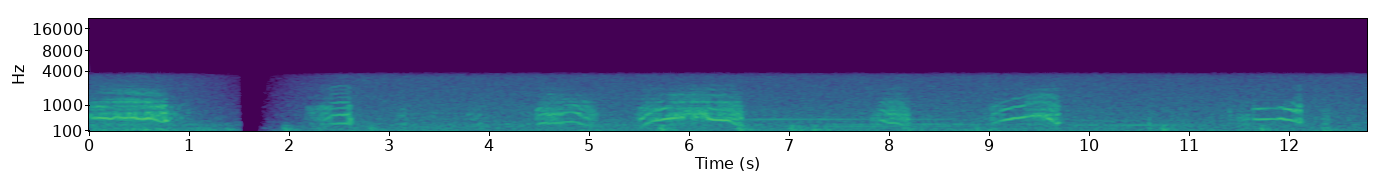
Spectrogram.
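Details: American black bear recorded on March 1, 2014, giving short harmonic cries that waver up and down, in bursts every one to two seconds, over a faint low steady hum.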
